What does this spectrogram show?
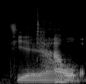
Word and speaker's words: Talbar: Talbar. Talbar. Don't spell it like a towel with a bar.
